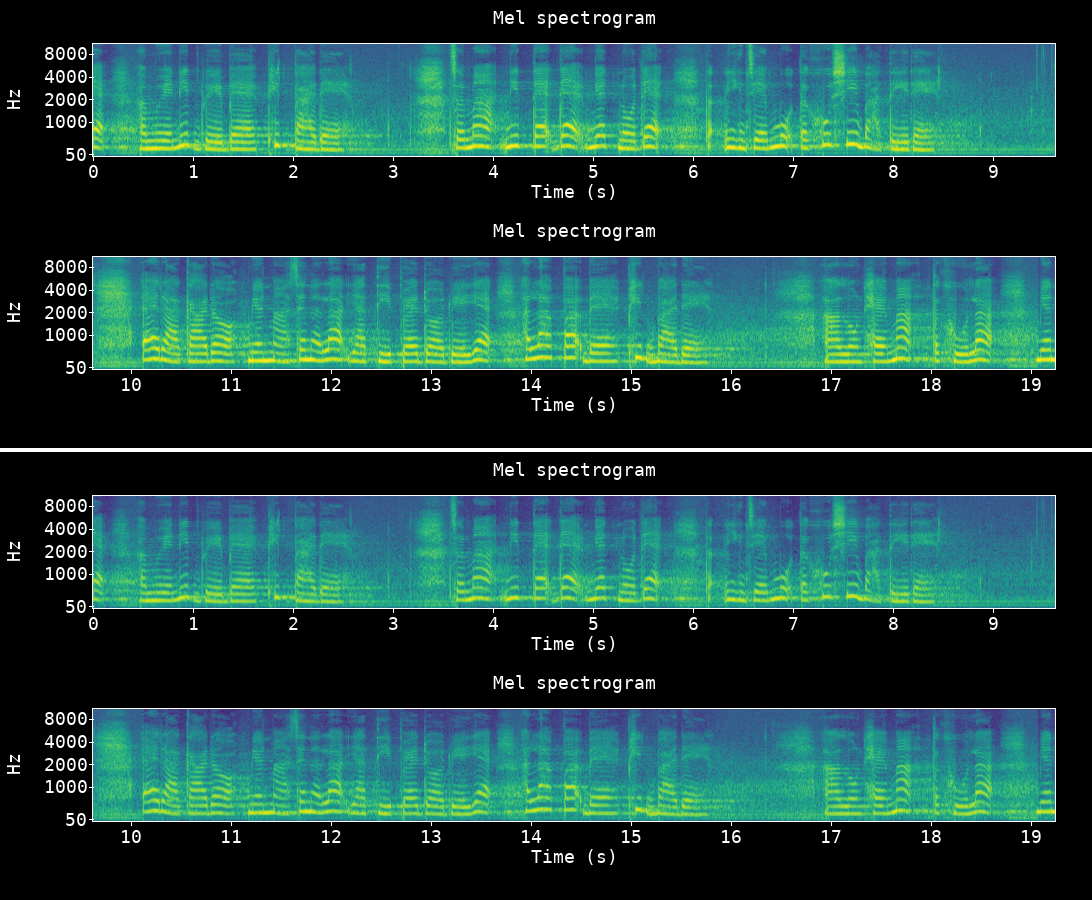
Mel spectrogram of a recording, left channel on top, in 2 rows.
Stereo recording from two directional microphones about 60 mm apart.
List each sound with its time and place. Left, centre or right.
0.0 s a woman's voice: left
9.6 s a woman's voice: left
16.6 s a sound: left
17.3 s a woman's voice: left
